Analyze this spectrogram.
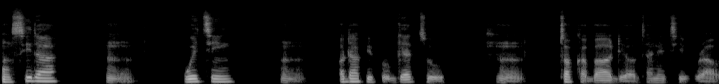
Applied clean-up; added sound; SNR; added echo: none; none; none; none.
